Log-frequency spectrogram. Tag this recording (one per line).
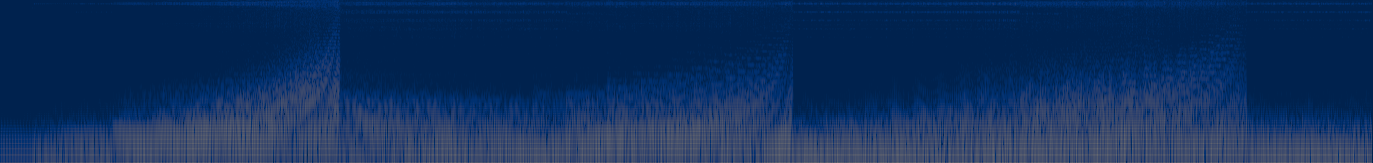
beats
sounds
weird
